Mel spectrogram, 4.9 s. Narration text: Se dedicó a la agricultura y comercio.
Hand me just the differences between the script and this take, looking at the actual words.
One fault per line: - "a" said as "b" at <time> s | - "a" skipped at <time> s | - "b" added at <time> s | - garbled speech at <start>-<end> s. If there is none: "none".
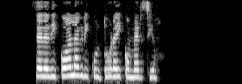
none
